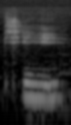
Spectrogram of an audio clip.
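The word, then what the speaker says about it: quay: is pronounced as key not qu okay the pronunciation is like key sound it sounds like here so it's actually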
